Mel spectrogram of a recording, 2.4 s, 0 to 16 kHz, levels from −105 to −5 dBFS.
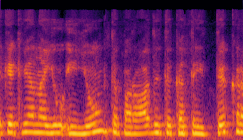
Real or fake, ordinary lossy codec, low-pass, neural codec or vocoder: fake; Opus, 16 kbps; 10.8 kHz; vocoder, 24 kHz, 100 mel bands, Vocos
